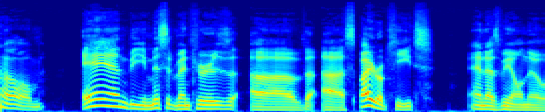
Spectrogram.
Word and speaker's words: spirochete: Not from experience, but one could assume that a doctor would tell you or somebody else that it's pronounced spirochete.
